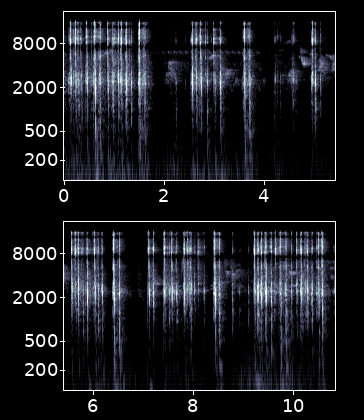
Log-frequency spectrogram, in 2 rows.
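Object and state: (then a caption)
Plastic mechanical keyboard. Fingertips of both hands type on a retro-style cream plastic mechanical keyboard with black and purple keycaps. Quick, bright, clacky keystrokes come in several bursts separated by short quiet pauses, each press dry and short, with its tone centered around 2 kHz.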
